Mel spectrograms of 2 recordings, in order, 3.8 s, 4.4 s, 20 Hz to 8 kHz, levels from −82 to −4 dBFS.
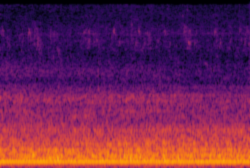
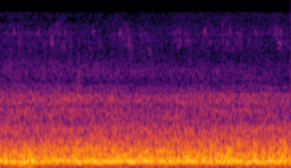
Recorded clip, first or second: first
